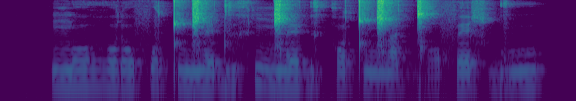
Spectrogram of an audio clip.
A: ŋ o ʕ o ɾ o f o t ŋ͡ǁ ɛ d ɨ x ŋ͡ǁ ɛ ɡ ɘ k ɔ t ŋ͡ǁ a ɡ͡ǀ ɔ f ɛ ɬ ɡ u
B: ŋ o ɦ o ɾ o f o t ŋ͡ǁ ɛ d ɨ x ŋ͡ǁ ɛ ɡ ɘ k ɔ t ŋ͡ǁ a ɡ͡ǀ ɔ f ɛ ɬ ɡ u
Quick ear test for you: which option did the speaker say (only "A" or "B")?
B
